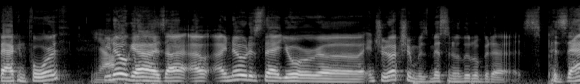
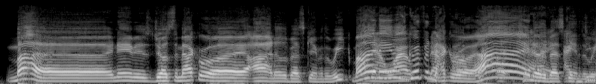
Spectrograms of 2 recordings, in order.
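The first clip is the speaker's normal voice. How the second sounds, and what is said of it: Lazy, enthusiastic announcer-style impression. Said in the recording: “This might be the laziest impression I have heard you do. ... it just sounds like enthusiastic”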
